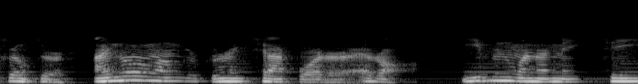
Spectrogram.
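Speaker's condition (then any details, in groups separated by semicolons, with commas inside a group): Multiple sclerosis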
